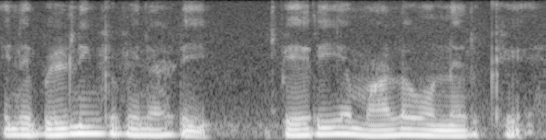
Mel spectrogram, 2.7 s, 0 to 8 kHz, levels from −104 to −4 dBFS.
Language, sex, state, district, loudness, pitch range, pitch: Tamil, male, Tamil Nadu, Nilgiris, -14 LUFS, 110-130 Hz, 120 Hz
